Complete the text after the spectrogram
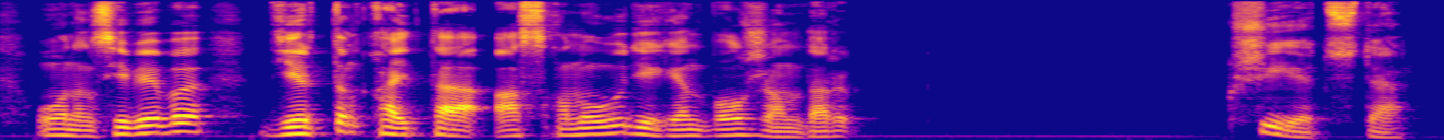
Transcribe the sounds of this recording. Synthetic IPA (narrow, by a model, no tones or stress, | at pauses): wʔo̞nəɴse̞βe̞bɪd̪e̞ɾt̪ːɪŋqʰɑjt̪ɑɑsqənuəd̪e̞ɡʲe̞nbolˠʒɑ̰md̪ɑɾ | kʲʰʏ̥ʃeɡʲe̞̰t̪ʰʏ̥st̪ɪ̰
